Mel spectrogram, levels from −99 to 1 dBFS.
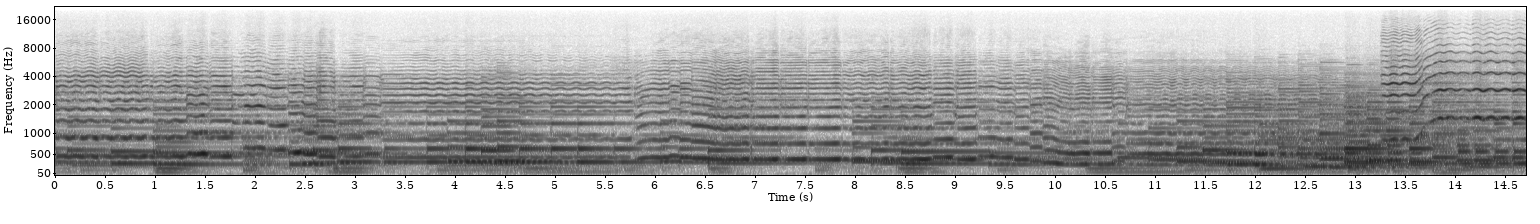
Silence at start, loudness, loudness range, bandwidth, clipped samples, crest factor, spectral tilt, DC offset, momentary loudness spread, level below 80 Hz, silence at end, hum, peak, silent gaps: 0 s; -19 LUFS; 3 LU; 13.5 kHz; under 0.1%; 16 dB; -4.5 dB/octave; under 0.1%; 8 LU; -52 dBFS; 0 s; none; -4 dBFS; none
